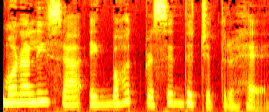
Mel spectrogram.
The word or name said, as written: मॉना लिसा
